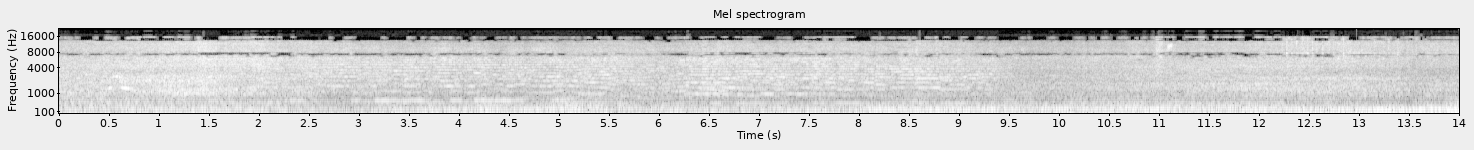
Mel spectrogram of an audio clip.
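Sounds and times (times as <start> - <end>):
bus horn playing musical notes: 1.9 - 9.4.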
